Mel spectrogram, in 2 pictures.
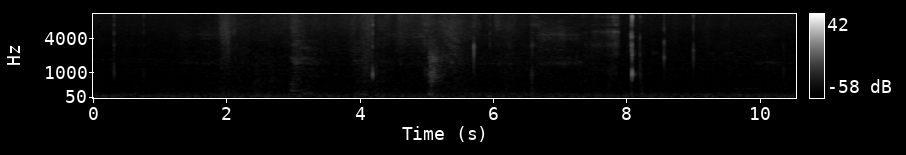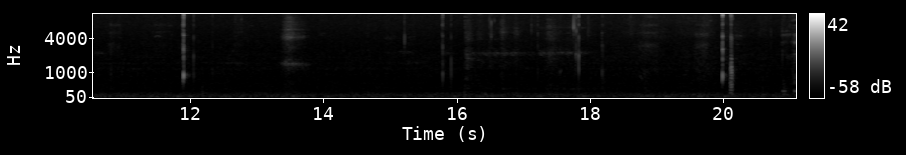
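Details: Baby's hiccups: faint, brief catches at irregular intervals over steady room noise.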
